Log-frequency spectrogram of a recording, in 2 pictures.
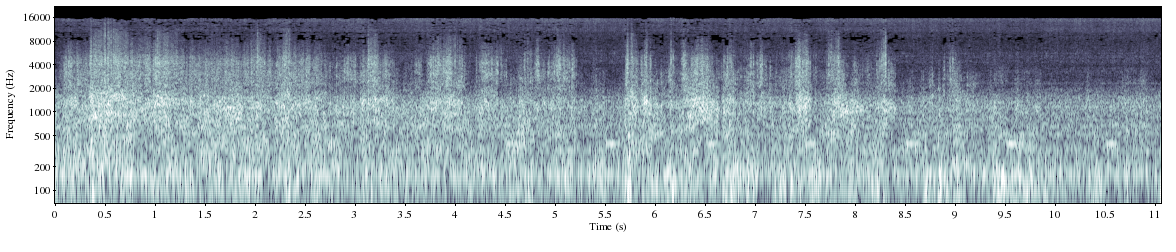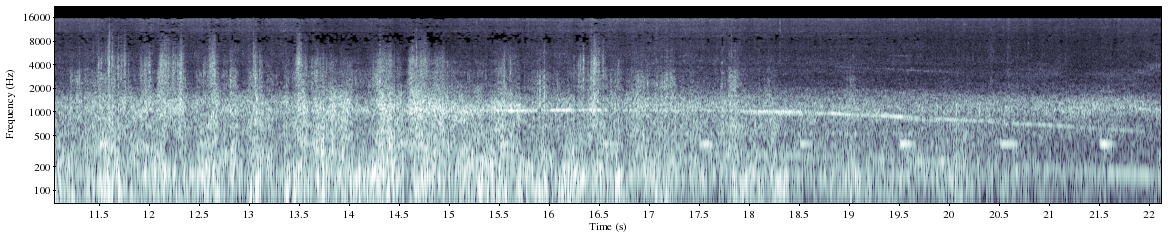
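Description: Wind rushes loudly past a moving scooter outdoors.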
